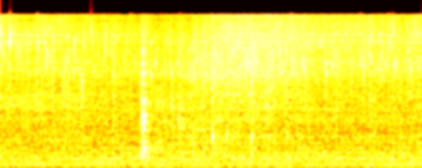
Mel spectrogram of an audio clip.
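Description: Salmon pieces frying in oil in a pan: a steady, high crackling sizzle, with one sharp knock about a second and a half in and a few small pops.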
